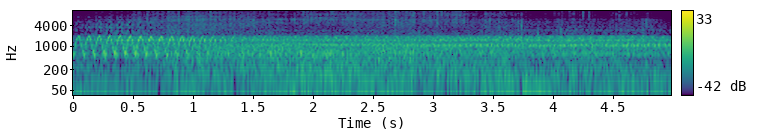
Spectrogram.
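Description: A loud siren at the Volunteer Fire Department of Presidente Getúlio wails steadily throughout, signalling another rescue run. Its tone pulses briefly at the start before settling into a sustained, piercing note over a low rumbling background.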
